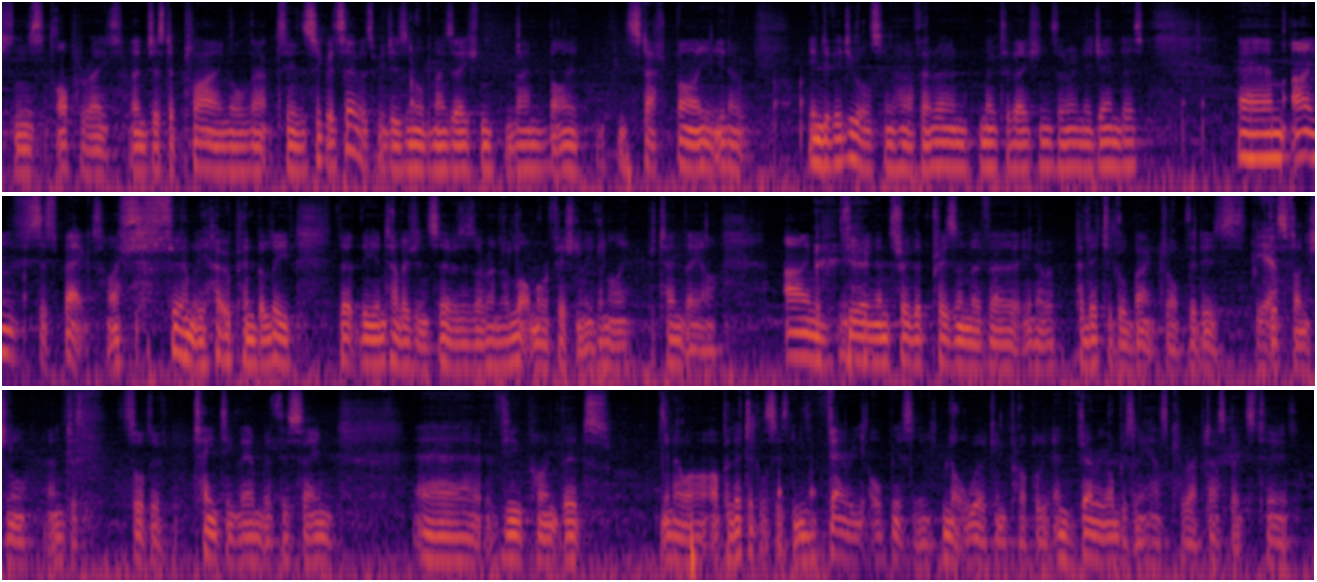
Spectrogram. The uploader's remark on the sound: Harrogate Crime Festival ’22 Special. The Hobcast Book Show comes from the world's biggest crime writing festival, the Theakstons Old Peculier Crime Festival set in the grounds of the Old Swan Hotel in Harrogate. Back to full capacity for 2022, the event was a huge success.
